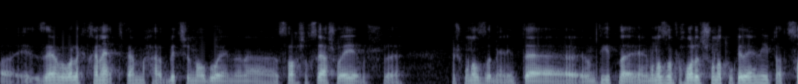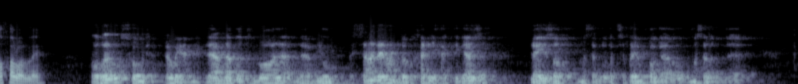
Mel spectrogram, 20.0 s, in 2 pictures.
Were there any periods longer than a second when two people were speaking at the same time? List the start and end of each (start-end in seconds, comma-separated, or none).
none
